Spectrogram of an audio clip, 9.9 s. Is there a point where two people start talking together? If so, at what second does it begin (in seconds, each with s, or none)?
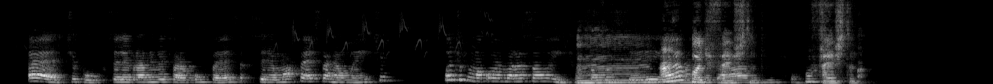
5.8 s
